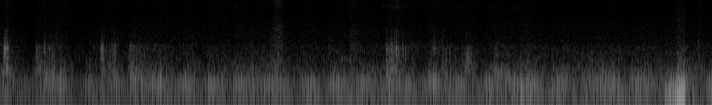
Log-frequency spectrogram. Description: This video is my chihuahua snoring as loud as a human.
